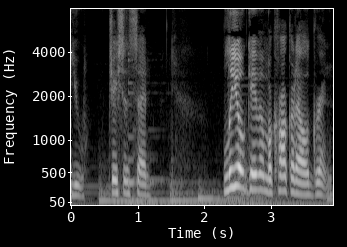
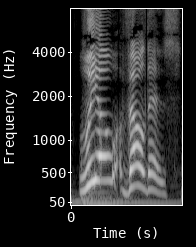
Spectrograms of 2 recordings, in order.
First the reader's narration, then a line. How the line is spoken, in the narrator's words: Coach Hedge yelled from the front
